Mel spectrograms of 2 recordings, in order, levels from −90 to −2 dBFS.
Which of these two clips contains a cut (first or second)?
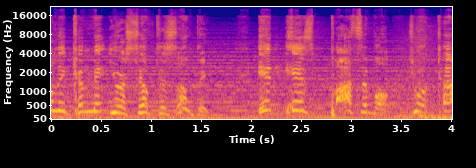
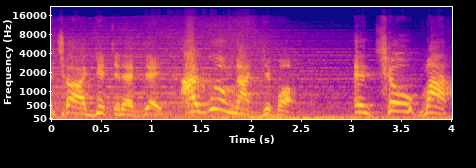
second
